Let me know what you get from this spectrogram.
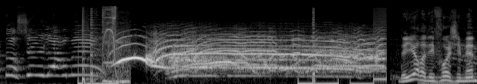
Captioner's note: screams of terror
